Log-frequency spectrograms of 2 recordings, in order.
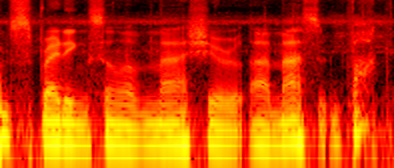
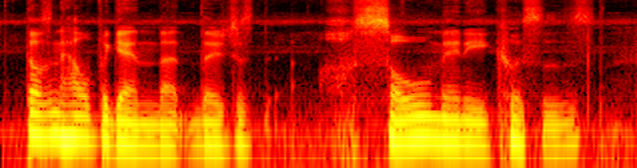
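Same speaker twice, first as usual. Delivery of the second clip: ordinary delivery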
